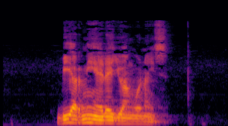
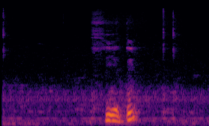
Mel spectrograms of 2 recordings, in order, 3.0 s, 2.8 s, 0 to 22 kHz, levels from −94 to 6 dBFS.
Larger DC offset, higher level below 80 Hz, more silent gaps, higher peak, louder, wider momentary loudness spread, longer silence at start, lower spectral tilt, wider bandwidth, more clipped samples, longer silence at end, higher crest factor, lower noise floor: neither; first, -50 dBFS vs -70 dBFS; neither; first, -4 dBFS vs -16 dBFS; first, -20 LUFS vs -32 LUFS; second, 14 LU vs 25 LU; second, 0.75 s vs 1.2 s; second, -6.5 dB/octave vs -8 dB/octave; second, 11.5 kHz vs 16 kHz; neither; first, 0.85 s vs 0.6 s; about the same, 18 dB vs 20 dB; first, -70 dBFS vs -59 dBFS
